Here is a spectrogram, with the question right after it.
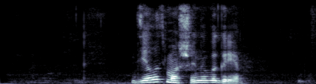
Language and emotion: Russian, neutral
